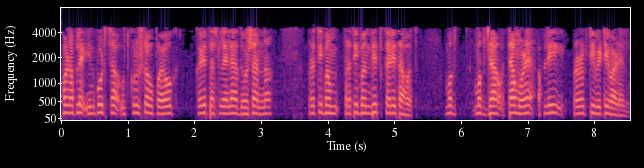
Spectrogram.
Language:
Marathi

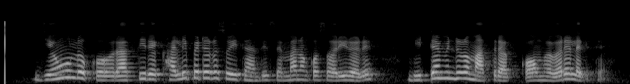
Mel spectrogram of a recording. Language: Odia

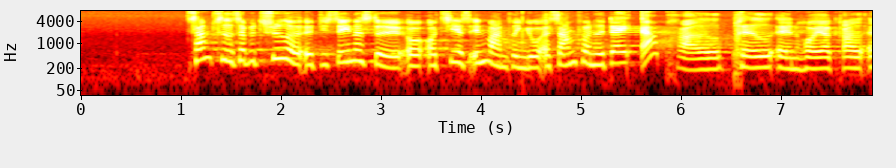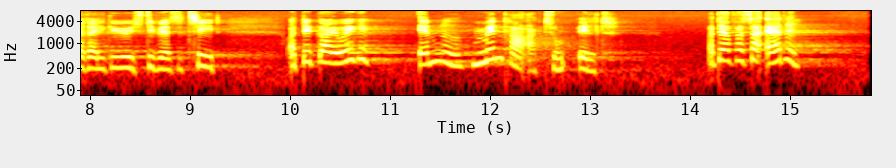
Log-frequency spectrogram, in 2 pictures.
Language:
Danish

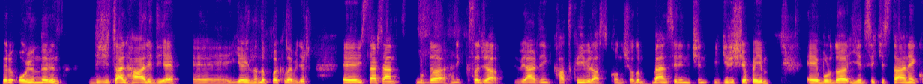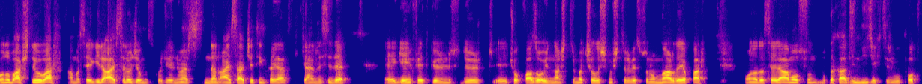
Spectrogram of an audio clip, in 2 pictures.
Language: Turkish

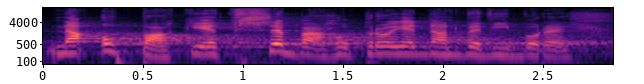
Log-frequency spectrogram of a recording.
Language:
Czech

